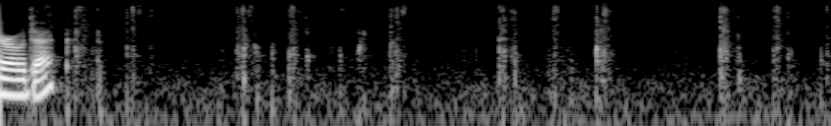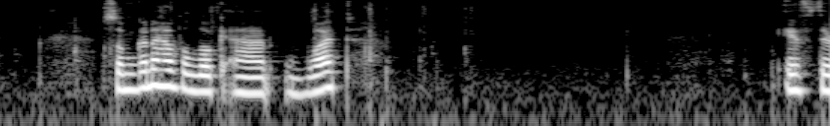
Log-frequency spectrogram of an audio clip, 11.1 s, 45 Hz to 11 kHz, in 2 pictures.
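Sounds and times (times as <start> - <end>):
cards being shuffled: 0.2 - 8.8.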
